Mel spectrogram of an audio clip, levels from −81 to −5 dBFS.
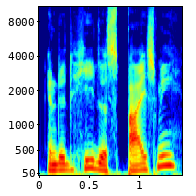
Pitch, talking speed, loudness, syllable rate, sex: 135 Hz, 210 wpm, -17 LUFS, 5.6 syllables/s, male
